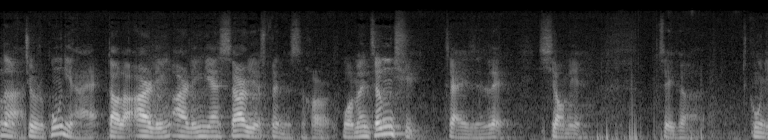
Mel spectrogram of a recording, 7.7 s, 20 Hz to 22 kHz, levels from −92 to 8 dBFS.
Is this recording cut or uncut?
cut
